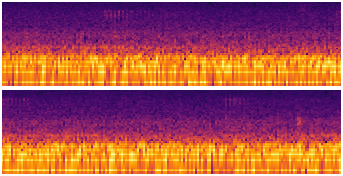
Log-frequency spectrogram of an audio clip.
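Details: Siamese cat purring while being petted; a steady, low, rumbling purr runs unbroken through the whole stretch, with a few faint soft clicks above it.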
